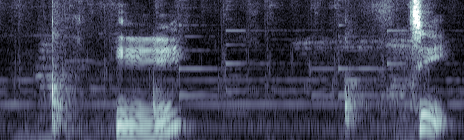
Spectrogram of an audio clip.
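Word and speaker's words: いち: এটাকে যদি আমরা রোমাজিতে লিখি, ইংরেজি জাপানিদের যে ইংরেজিটা সেটাকে বলা হচ্ছে রোমাজি, আমরা রোমাজি লিখব ইচি। আমাদের এটা উচ্চারণের সুবিধার জন্য ইচি। আপনাদের আরো সুবিধার জন্য আমি পাশে লিখে দিলাম বাংলায় এই উচ্চারণটা কেমন হবে, ইচি।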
